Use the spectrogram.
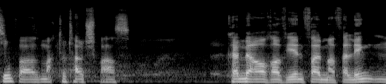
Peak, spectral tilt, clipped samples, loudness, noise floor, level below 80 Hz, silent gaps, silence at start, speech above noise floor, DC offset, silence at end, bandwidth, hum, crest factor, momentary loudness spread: -2 dBFS; -5 dB/octave; under 0.1%; -21 LUFS; -52 dBFS; -64 dBFS; none; 0 s; 32 dB; under 0.1%; 0 s; 15.5 kHz; none; 20 dB; 10 LU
